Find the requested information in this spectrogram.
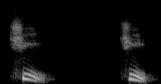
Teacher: É como se tivesse um T saindo e depois sai um chi.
